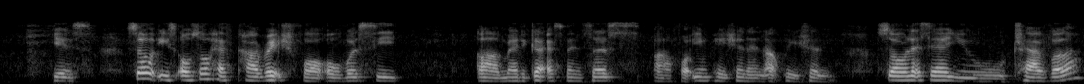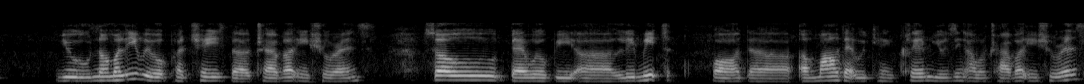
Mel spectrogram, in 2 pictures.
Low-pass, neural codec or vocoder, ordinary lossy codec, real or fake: 7.2 kHz; codec, 24 kHz, 6 kbps, HILCodec; Opus, 24 kbps; fake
